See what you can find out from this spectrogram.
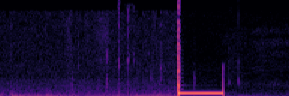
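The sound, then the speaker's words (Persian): Telephone busy tone after a call disconnected, sounding as a single steady, fairly loud electronic beep that cuts in abruptly after a quiet stretch of faint low murmur, then stops and leaves near silence. “خب تماس اینا قطع شد”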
